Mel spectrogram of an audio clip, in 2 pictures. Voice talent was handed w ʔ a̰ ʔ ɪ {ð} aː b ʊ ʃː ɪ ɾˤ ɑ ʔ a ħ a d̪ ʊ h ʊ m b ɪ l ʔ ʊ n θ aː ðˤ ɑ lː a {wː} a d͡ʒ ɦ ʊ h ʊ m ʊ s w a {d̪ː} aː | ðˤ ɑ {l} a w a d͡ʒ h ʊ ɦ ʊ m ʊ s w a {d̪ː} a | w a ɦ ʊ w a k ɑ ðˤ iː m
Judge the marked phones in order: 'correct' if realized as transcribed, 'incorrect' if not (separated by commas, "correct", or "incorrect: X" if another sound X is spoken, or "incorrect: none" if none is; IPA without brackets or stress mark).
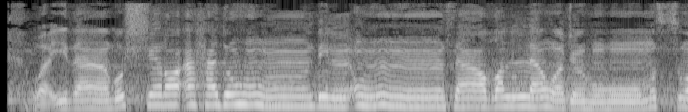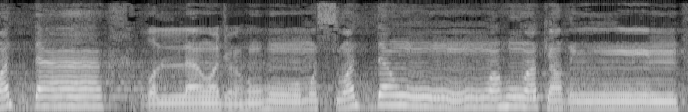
correct, incorrect: w, correct, incorrect: lː, correct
